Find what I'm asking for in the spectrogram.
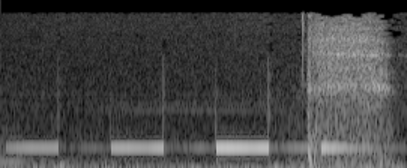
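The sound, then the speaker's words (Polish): Telephone busy tone after a call disconnects: a few evenly spaced, steady mid-pitched beeps, the last cut off by a sudden burst of rustling hiss. “Tu słyszymy rozłączenie”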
